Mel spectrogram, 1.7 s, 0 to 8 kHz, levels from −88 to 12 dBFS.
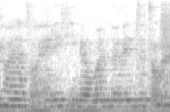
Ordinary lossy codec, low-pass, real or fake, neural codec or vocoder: none; none; real; none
